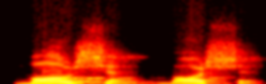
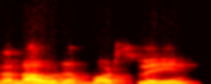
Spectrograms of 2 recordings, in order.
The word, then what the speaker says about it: boatswain: So yesterday I told those who are present, actually it's pronounced as Boshen. But Indian pronunciation is it is allowed boatswain.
